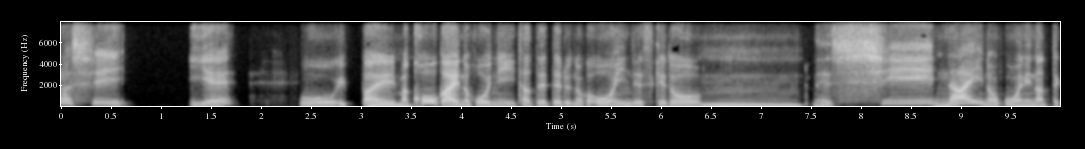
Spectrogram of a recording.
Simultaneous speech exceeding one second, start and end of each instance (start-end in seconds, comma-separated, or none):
none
